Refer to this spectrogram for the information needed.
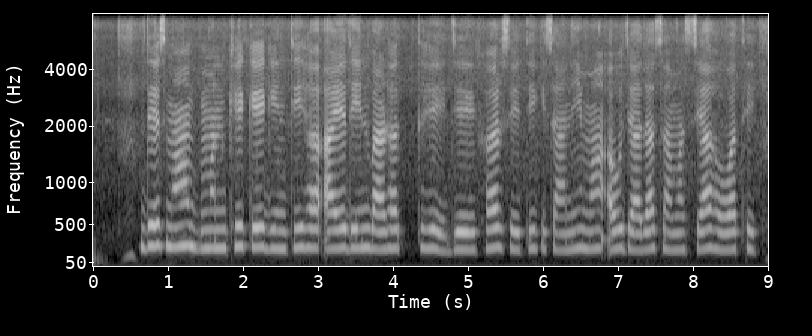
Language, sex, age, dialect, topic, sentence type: Chhattisgarhi, female, 25-30, Eastern, agriculture, statement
